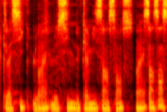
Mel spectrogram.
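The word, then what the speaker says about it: Saint-Saëns: le signe de Camille saint sens sa sens ça s'écrit sain comme un sain mais s a e n s sens c'est pas sens comme le sens allez écouter cette mélodie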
